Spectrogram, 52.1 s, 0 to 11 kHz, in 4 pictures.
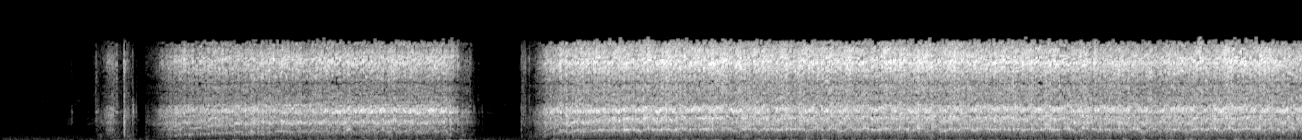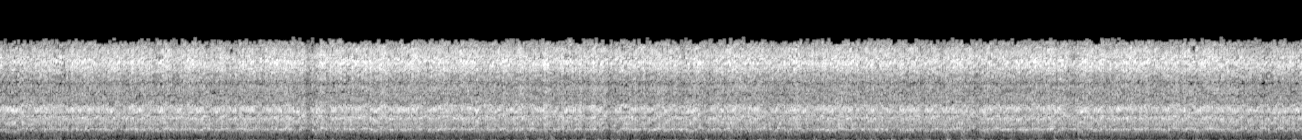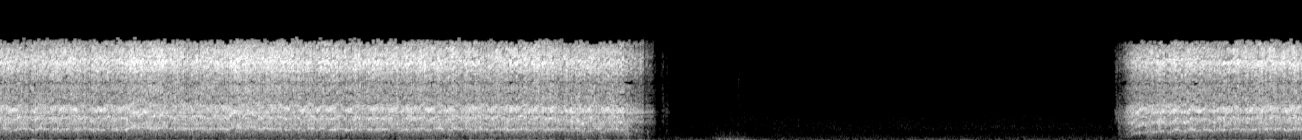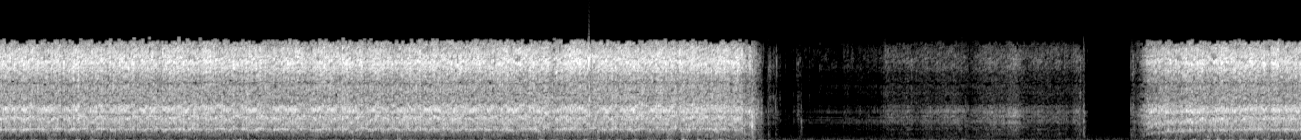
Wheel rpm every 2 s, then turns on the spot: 20, 150, 100, 220, 230, 220, 220, 240, 230, 240, 240, 230, 230, 240, 250, 230, 40, 0, 60, 230, 240, 240, 240, 90, 20, 150.
32-34 46-50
